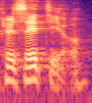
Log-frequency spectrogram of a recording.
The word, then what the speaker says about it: Rosettio: anyways shout out to recetio and here is the pronunciation right okay so now that that's cleared up rosettio from Indonesian how to pronounce my name or just call me like your uncle uh Igor sent me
